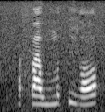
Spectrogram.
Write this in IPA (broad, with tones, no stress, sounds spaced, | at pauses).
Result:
f a˧ w m ə˦˥ k̚ ɲ ɔ˧˥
